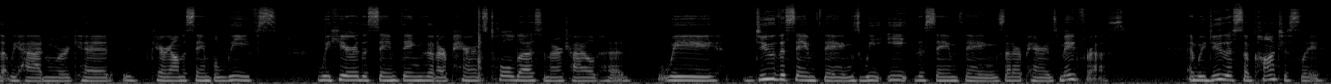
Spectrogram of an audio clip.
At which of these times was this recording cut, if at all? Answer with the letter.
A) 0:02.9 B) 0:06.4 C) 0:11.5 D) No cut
B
